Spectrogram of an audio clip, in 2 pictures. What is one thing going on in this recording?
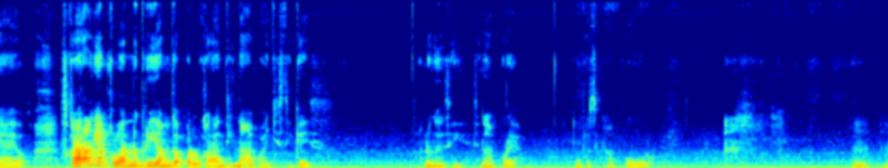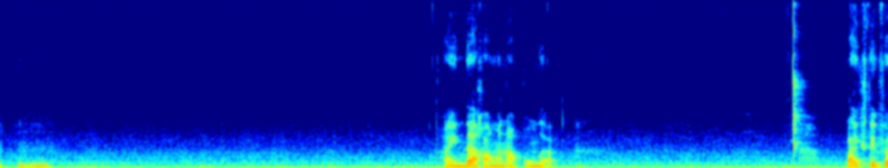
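A young woman talks close to a microphone, in short bursts with pauses.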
